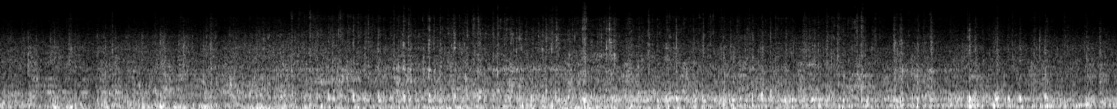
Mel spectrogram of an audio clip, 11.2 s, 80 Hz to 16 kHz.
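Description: Wheels of a 7mm-scale (O gauge) model freight train rolling along the track, a steady rumble with frequent light clicks from the rail joints, picked up by a camera riding on one of the wagons.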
